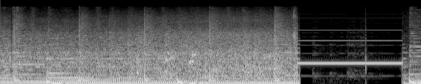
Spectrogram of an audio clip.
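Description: Background music that cuts off abruptly about three seconds in, giving way to a steady, high test-tone beep of the kind played with TV color bars, lasting about a second.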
